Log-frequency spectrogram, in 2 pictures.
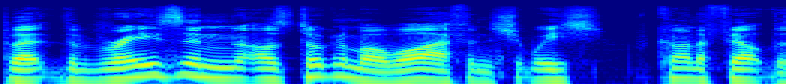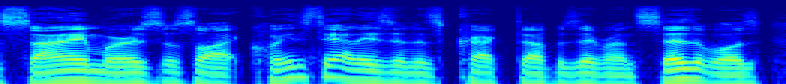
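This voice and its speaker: A man's voice: mid-range voice, quick pace, no echo, clean studio sound. An Australian man chatting casually as a podcast co-host. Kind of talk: casual banter.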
